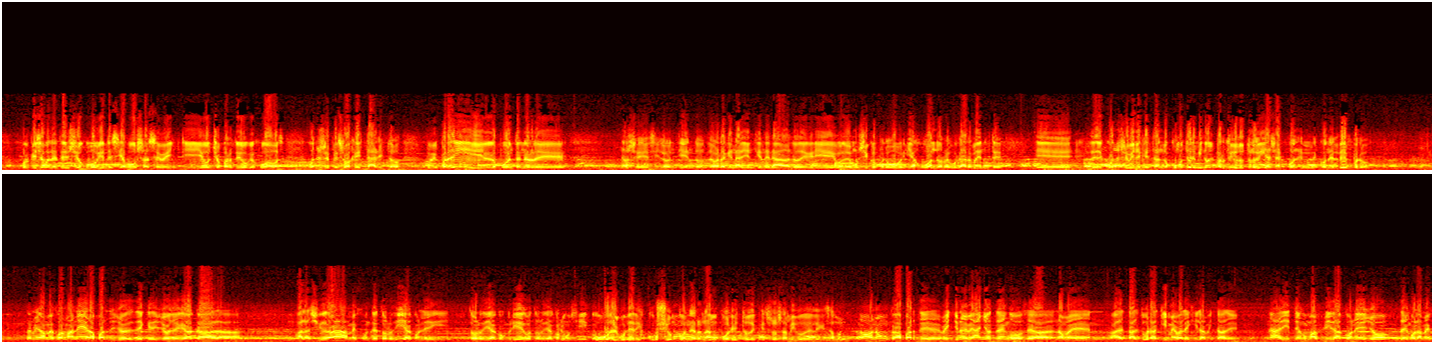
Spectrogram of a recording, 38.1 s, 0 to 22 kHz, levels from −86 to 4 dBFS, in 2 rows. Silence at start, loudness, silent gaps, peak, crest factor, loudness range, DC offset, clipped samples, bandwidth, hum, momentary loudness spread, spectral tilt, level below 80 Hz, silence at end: 0 s; -15 LUFS; none; -2 dBFS; 12 dB; 2 LU; under 0.1%; under 0.1%; 10 kHz; none; 7 LU; -3 dB/octave; -50 dBFS; 0 s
